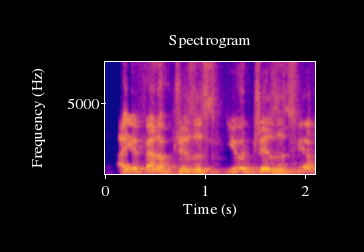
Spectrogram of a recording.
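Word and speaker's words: Gzuz: Jizzes. G-Z-U-Z is how it's spelled. Well, how it's pronounced. G-Z-U-Z. Jizzes. Standard.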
